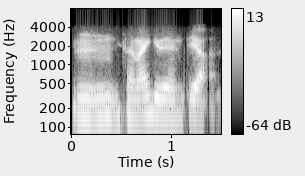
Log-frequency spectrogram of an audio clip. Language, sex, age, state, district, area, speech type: Kannada, male, 18-30, Karnataka, Mysore, urban, conversation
